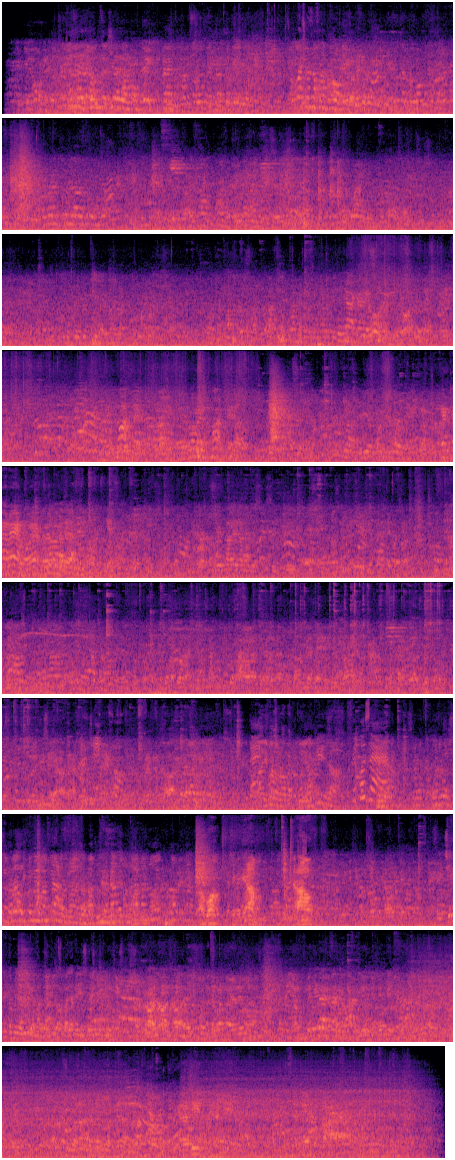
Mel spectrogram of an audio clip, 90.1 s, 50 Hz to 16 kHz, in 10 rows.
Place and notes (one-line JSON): {"title": "Genoa, Gran Ristoro", "date": "2001-03-01", "description": "very special food store in genova", "latitude": "44.41", "longitude": "8.93", "altitude": "20", "timezone": "Europe/Berlin"}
